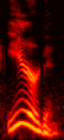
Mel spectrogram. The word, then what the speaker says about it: Eerden: on the van eater earden ear i pronounced the right ear then right feared it yeah like ear like ear and a den but it's e-e-r all right thank you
